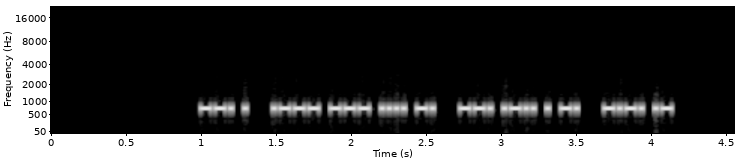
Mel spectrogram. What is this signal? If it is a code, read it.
Morse code, heard as a keyed tone, about 46 wpm, 700 Hz. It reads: GE JOHN GLEN CA
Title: K1USN SST QSO Practice - 50wpm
